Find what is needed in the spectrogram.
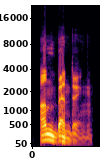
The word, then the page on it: unbending: British English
